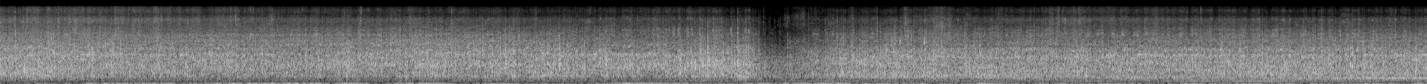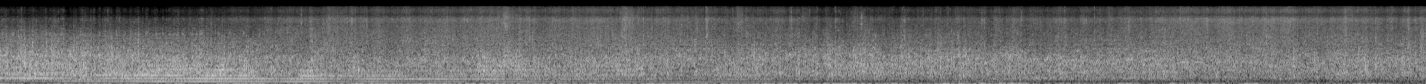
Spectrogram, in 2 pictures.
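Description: Traxxas TRX-4 RC crawler towing two other RC trucks over dry leaf litter: a steady crunch and rustle of tyres on leaves and twigs. A low electric motor whine comes through in the middle stretch, and the sound breaks briefly about eight seconds in.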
